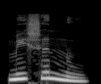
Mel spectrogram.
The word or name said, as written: ಮಿಷನ್ನು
